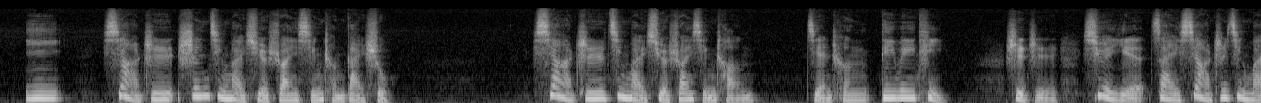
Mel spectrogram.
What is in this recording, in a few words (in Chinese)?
女 医疗宣传 医用弹力袜健康教育-稳重, 沉稳大气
